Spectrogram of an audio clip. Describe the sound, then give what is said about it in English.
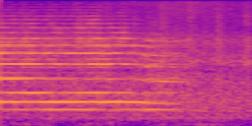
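A diesel locomotive, just put onto the rails, sounds a steady, loud, multi-toned horn blast for about a second over a low mechanical rumble as it rolls along the track, the rumble carrying on more quietly after the horn cuts off. “A diesel locomotive was being lifted onto the track in front of him.”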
